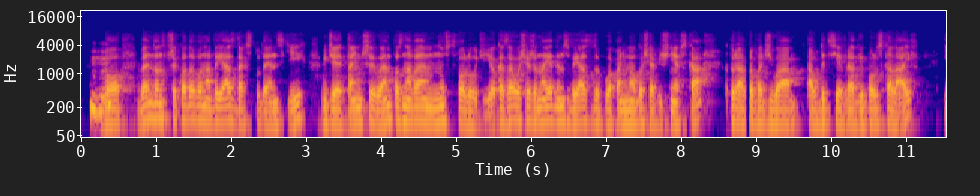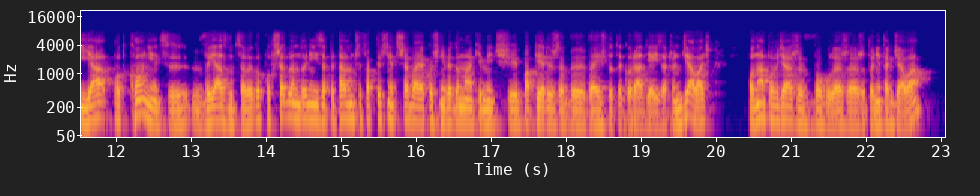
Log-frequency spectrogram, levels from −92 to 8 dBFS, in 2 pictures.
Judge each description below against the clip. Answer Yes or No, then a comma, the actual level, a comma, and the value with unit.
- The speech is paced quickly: Yes, fast, 175 wpm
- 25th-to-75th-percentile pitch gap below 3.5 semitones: Yes, average, 2.7 semitones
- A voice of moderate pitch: No, very low, 95 Hz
